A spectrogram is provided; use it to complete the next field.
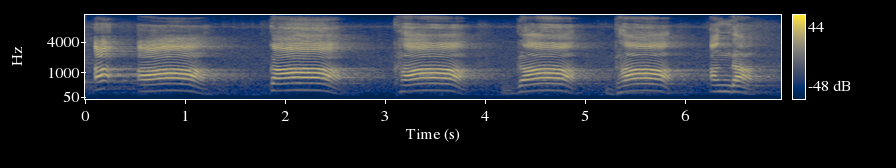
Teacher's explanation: इनका उच्चारण स्थान कंठ से होता है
